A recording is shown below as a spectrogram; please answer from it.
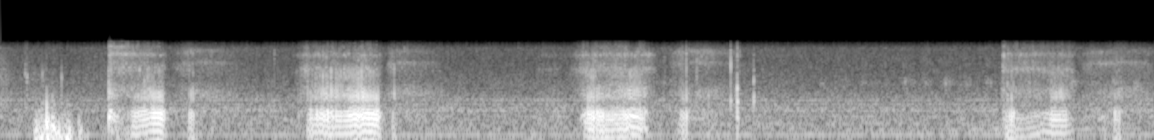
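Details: Mario, a pet dog, snores steadily indoors: four bursts of harsh, rumbling, harmonic snoring about a second each, spaced roughly four to five seconds apart, with low snuffles and light breathing in between.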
